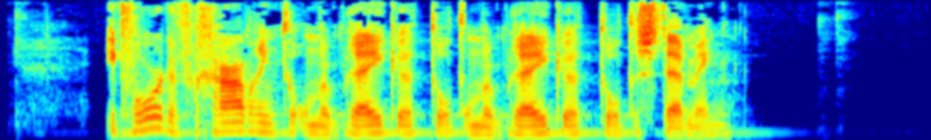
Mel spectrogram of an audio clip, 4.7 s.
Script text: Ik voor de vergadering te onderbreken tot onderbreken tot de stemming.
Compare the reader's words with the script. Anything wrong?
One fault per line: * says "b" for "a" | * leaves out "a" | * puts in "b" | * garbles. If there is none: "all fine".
all fine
